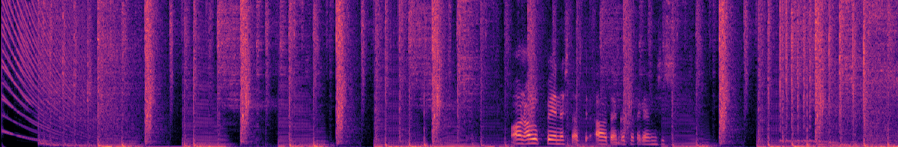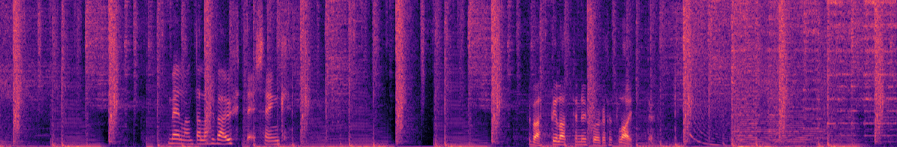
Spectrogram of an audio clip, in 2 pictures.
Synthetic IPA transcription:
ʔoːnolːuppienest̪æːst̪iʔɑwt̪oḛŋkɑ̃nsːɑt̪e̞̰kemisesː | mejlːæonæːlːæɦyʋæyht̪ḛjsheŋki̥ | hyʋæt̪t̪ilɑt̪jɑnykojkɑset̪lɑjt̪ːḛːt̪

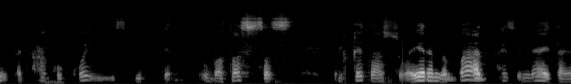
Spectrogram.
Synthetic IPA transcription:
mbæd̪ʕakokowæjːḛsɡɪd̪ːæn | webɑfɑsˤːɑsˤ | ʔelqɨt̪ˤʕɑsːo̰ɣæ̰jːɾɑmɪmbɑʕd̪ˤbħesːʔɪnːæhæjt̪æɣ

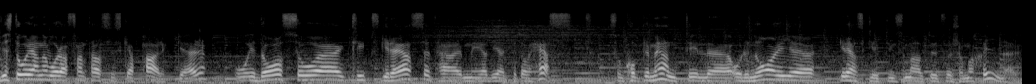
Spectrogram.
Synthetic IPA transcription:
vɪst̪oːɾɪɛnːavoːɾafant̪ʰast̪ɪskapʰaɾkəɾ | ɔɪd̪ɑːsɔkʰlɪpsɡɾɛːsət̪hæːɾmeːd̪jɛlpət̪avɦɛst̪ | sɔmkʰɔmplɛmɛnt̪ʰːɪlɔɖɪnɑːɾɪə | ɡɾɛːskʰlɪpnɪŋsɔmalt̪ʉt̪fœːʂammaɧiːnə̰ɾ

